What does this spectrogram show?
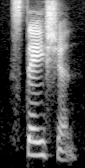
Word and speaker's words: station: 번 설명을 드렸던 것처럼 S 뒤에 t p K 등이 나오게 되면 어떻게 발음을 해 주셔야 되죠 좀 세게 된 소리처럼 발음이 나게 됩니다 그래서 스테이션이 아니라 스테이션 스테이션 이렇게 쌍디귿 가깝게 발음이납니다 자 한번 더 티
